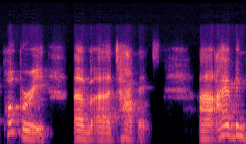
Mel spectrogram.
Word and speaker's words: potpourri: So tonight's Travel Talk is kind of a potpourri, that's how you say it, potpourri of topics.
